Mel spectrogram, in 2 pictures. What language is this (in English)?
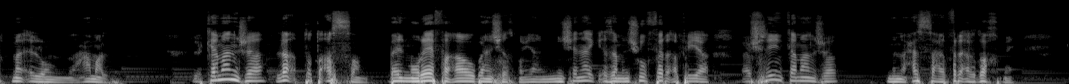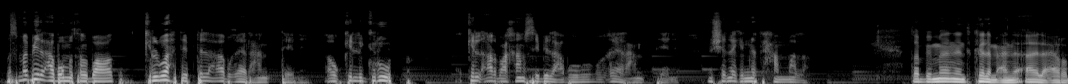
Arabic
